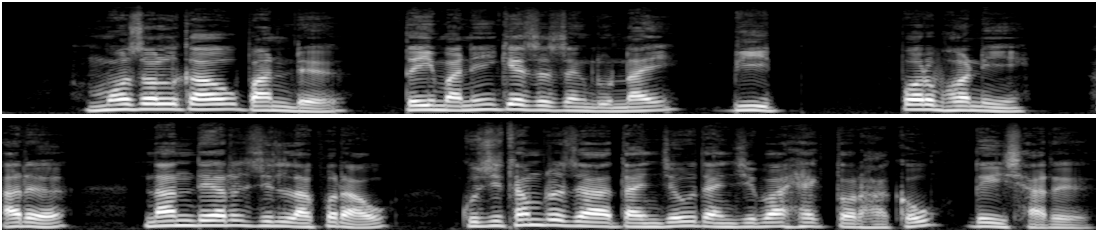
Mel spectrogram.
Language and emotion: Bodo, neutral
